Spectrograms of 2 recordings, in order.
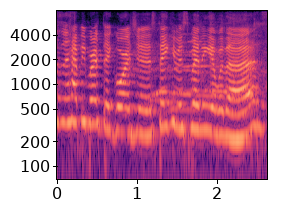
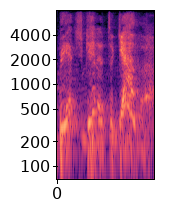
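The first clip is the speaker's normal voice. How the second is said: self pep talk; 4 semitones higher than usual. Retold or imitated. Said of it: "I was like".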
